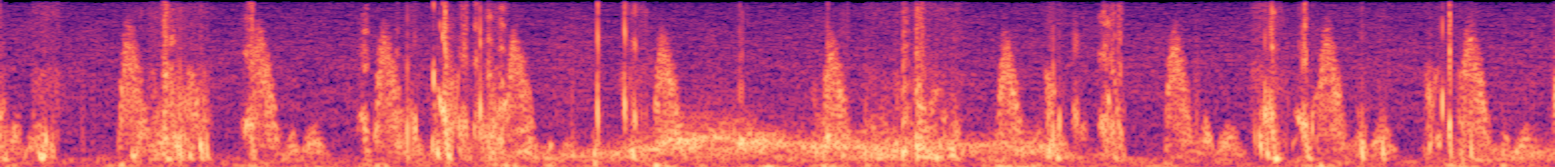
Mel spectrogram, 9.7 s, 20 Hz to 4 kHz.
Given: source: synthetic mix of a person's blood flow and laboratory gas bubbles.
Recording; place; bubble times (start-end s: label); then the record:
Doppler ultrasound of blood flow; subclavian vein
0.00-0.06 s: bubbles
0.20-0.37 s: bubbles
0.81-1.33 s: bubbles
1.50-1.63 s: bubbles
2.23-2.35 s: bubbles
2.46-2.64 s: bubbles
2.67-3.19 s: bubbles
3.71-3.77 s: bubbles
3.88-4.04 s: bubbles
4.58-4.68 s: bubbles
5.06-5.30 s: bubbles
5.39-6.01 s: bubbles
6.49-6.66 s: bubbles
6.69-6.80 s: bubbles
6.85-7.04 s: bubbles
7.81-8.24 s: bubbles
8.46-8.56 s: bubbles
8.59-8.70 s: bubbles
8.88-9.23 s: bubbles
9.68-9.73 s: bubbles
From the record:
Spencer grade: 3 (all of the cardiac periods contain showers or single bubble signals, but not dominating or overriding the cardiac motion signals); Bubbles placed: anywhere in the cardiac cycle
